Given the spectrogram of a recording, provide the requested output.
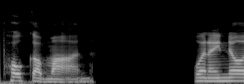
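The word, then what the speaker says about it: Pokémon: Pokemon. It's Pokemon. It's not poke. It's pock like pocket.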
